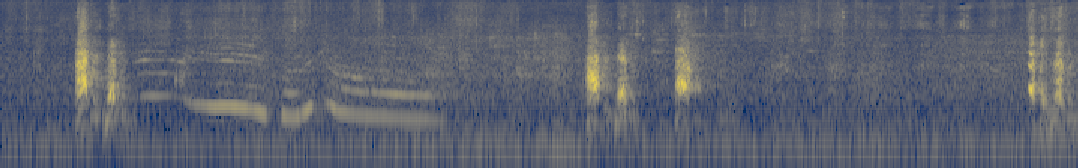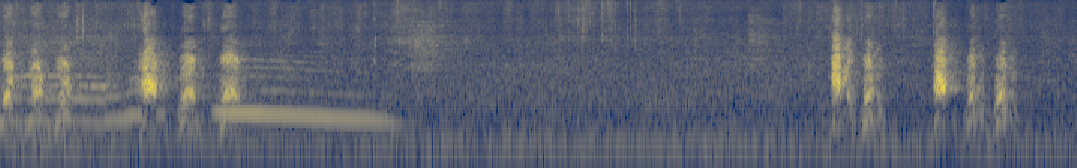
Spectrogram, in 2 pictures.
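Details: Playing dogs, a one-year-old mastiff and two pugs, give bursts of sharp barks in short clusters mixed with long, drawn-out, falling whines and whimpers, separated by quiet pauses.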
